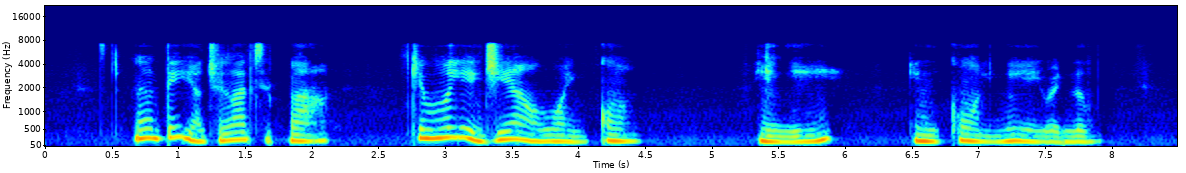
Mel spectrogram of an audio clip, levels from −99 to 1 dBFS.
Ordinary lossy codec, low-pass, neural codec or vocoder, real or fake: MP3, 96 kbps; 7.2 kHz; codec, 16 kHz, 1 kbps, FunCodec, trained on LibriTTS, 50 frames a second; fake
